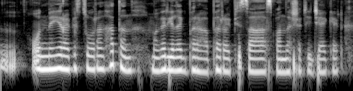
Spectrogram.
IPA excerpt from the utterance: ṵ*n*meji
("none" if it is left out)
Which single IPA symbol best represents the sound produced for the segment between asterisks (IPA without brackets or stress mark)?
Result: n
